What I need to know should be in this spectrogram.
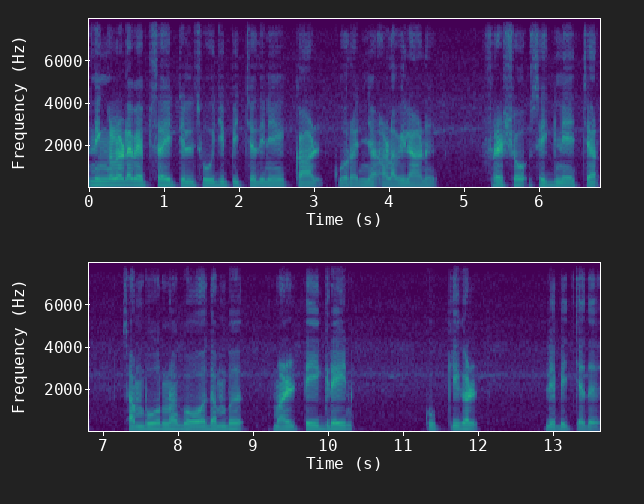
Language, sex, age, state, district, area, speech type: Malayalam, male, 18-30, Kerala, Kozhikode, urban, read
